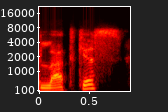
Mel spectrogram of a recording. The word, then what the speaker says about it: latkes: So best if you want to have specifically latkes, okay, to first off say latkes, emphasize that it's an S sound.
